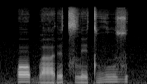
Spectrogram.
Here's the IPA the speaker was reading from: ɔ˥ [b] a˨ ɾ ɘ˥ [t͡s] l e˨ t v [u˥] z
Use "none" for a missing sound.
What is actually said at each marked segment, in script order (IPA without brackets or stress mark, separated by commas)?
b, t͡s, u˥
